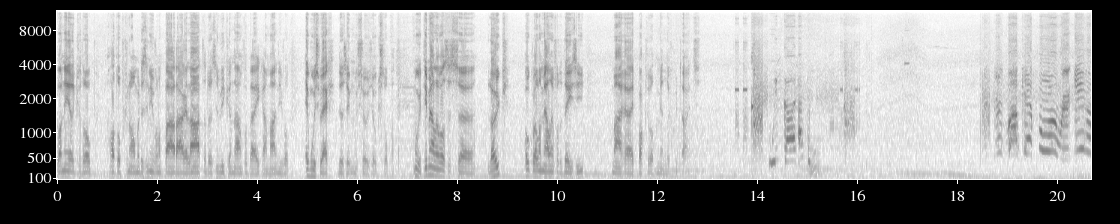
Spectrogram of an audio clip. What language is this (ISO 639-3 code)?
nld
